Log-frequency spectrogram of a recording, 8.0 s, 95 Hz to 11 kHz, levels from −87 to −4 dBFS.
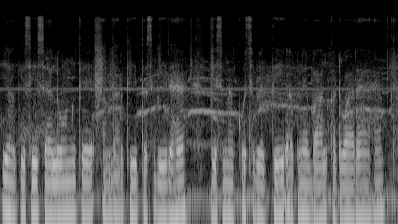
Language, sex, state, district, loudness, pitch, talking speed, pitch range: Hindi, male, Bihar, Araria, -33 LUFS, 115 Hz, 120 wpm, 110-120 Hz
